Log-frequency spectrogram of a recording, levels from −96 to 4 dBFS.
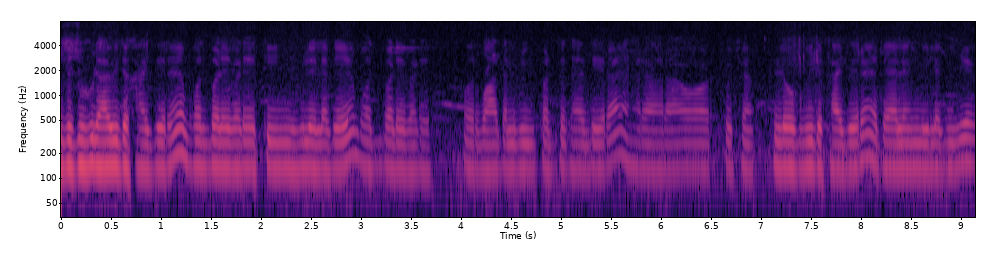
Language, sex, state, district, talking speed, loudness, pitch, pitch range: Hindi, male, Chhattisgarh, Kabirdham, 255 wpm, -50 LUFS, 135 Hz, 130-140 Hz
